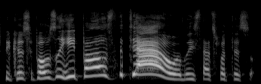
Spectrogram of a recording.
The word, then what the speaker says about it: Tao: It is either spelled with a D or a T. They're oddly enough, it sounds exactly the same. You would say it Tao, whether it's spelled with a T or a D, means the same thing.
